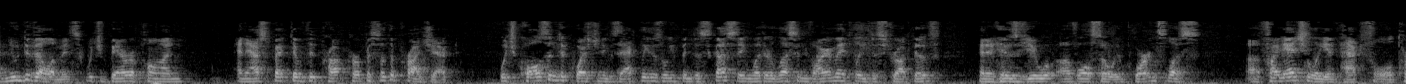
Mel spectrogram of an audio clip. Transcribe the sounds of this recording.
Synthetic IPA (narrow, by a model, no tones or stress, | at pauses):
nʉdɨvɛlˠəp̚mɨ̃ntswɨt͡ʃbɛɹɨpʰɑ̃n | ʔɨ̃næspɛk̚tʌvðɨpʰpʰɜ˞pɨsʌvðəpʰɹ̥ɑd͡ʒɛk̚t̚ | wɨt͡ʃkʰɔlˠzɪ̃ntɨkʰw̥ɛst͡ʃɨ̃nɨɡzæk̚tˡliɨzwivbɨ̃ndɨskʌsɪ̃ŋwɛðə˞lɛsɨ̃ɱvaɪɹɨ̃nmɛ̃ntˡl̩ˠidɨstɹ̥ʌk̚tɪv | ɨ̃ɾ̃ɨ̃nɪzvjʉʌvɔlˠsoʊɨ̃mpʰɔɹʔn̩slɛs | fãɪ̃næ̃nʃl̩ˠiɨ̃mpʰæk̚tfl̩ˠtʰ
